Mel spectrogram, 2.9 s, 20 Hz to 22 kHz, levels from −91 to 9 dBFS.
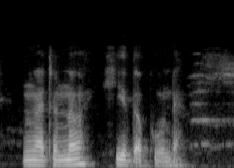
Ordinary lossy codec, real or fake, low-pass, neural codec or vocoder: Opus, 32 kbps; real; 7.2 kHz; none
